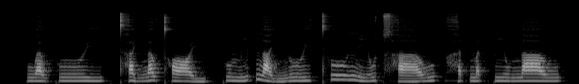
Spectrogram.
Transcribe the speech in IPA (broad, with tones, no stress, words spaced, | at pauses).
wɐ˨˩wkuː˨j | t̪ʰɐ˨˩jŋɐ˧wt̪ʰɔː˨˩j | kʷɐ˨miː˥p̚n̪aː˨˩j n̪uː˨˧j t̪ʰuː˥n̪iː˨˥wt͡sʰaː˨˥w | hɐ˨t̚mɐ˨t̚piː˨w n̪aː˧w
